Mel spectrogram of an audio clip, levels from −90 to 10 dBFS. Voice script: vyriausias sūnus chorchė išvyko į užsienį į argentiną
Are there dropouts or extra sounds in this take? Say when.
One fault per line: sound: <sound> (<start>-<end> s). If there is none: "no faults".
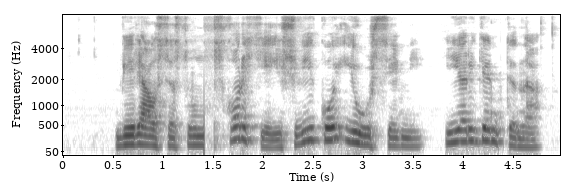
sound: dropout (1.4-1.5 s)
